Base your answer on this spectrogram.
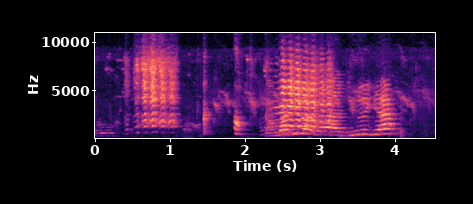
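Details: Hungry goat kids wanting milk, released in the morning at Sangli: a short bleat, then a long, tremulous bleat falling at the end, with people talking over it.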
